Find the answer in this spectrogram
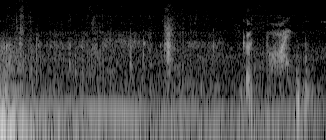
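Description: A horse breathing and sniffing close by, with short breathy puffs, and a few soft clicks and knocks.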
